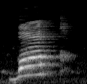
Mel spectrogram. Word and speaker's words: walk: Run, walk, hop, crawl. Answer, crawl, walk, hop and run. Underline the letters which are silent in the following words. Walk. What is the silent letter in that?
